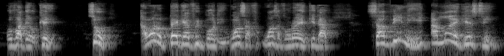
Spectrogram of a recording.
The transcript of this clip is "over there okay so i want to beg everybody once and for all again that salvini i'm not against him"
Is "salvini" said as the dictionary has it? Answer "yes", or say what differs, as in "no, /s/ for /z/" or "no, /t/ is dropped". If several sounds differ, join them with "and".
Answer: no, /l/ is dropped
